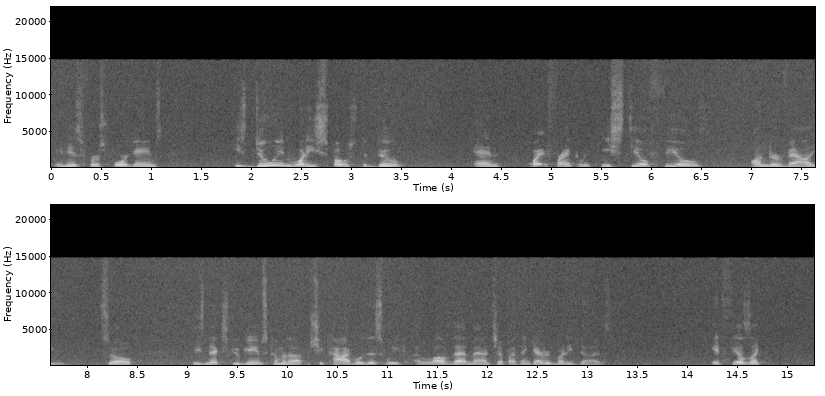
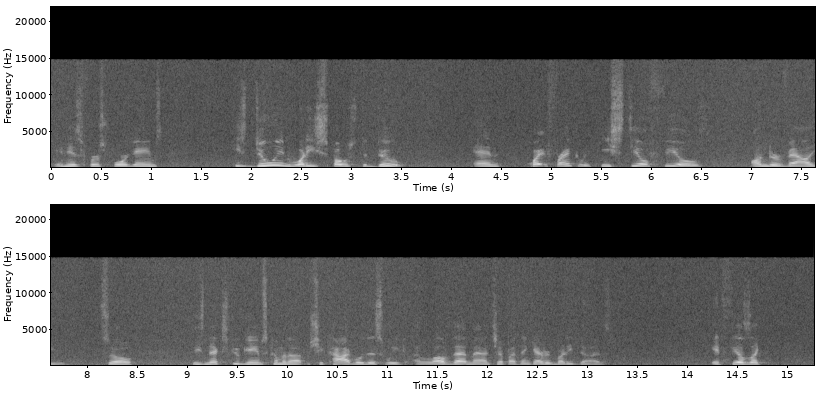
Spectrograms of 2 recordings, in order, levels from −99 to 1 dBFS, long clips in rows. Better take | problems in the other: neither | hiss; noticeable; throughout; 15 dB below the speech; the same in both

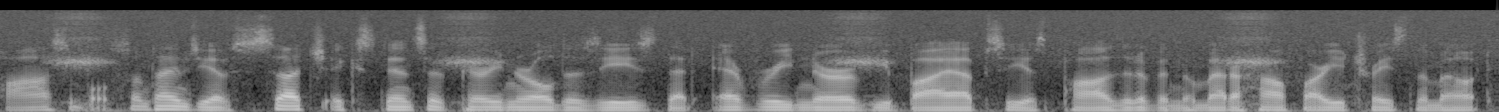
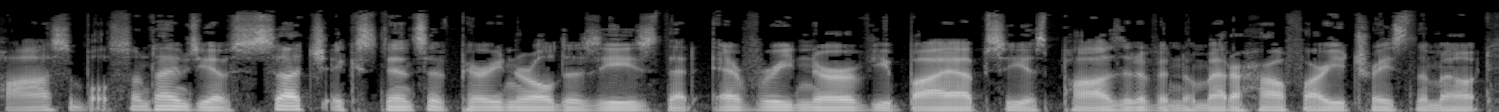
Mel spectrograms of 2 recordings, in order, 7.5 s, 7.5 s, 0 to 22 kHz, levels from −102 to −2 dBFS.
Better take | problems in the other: second | hiss; noticeable; throughout; 10 dB below the speech

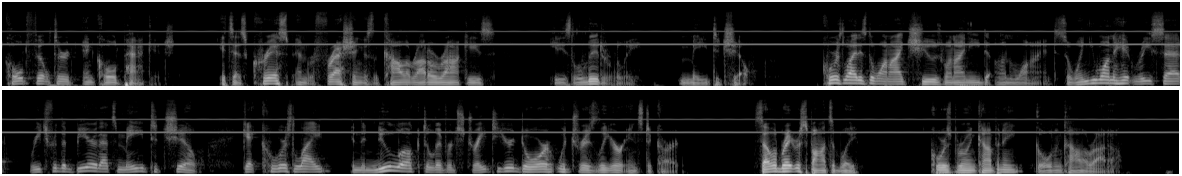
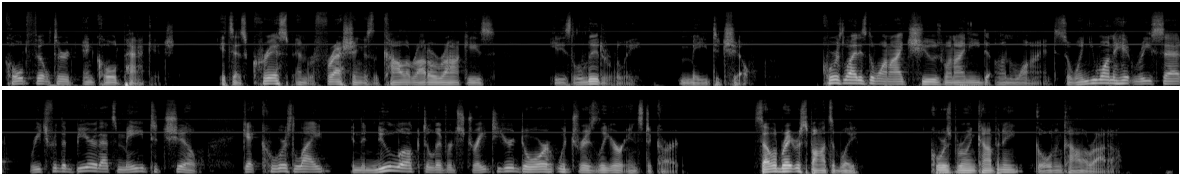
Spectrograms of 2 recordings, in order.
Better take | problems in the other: second | high-pitched whine; loud; throughout; 3 kHz, 5 dB below the speech; faint in the second

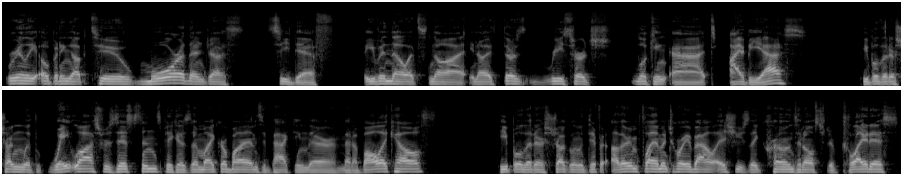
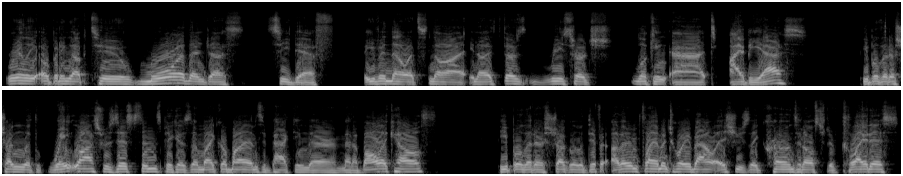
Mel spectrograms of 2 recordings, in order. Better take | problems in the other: first | distortion; slight; 10 dB below the speech

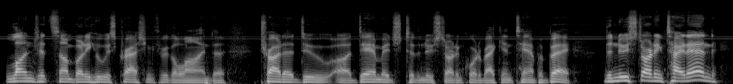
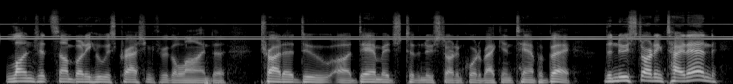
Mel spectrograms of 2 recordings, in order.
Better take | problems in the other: first | high-pitched whine; loud; throughout; 3 kHz, 6 dB below the speech; faint in the first

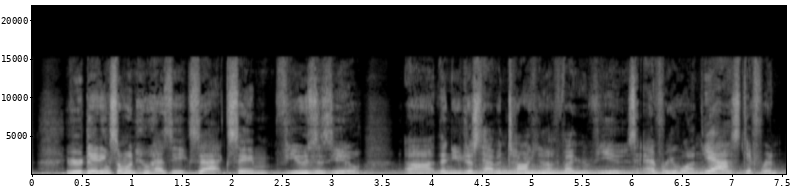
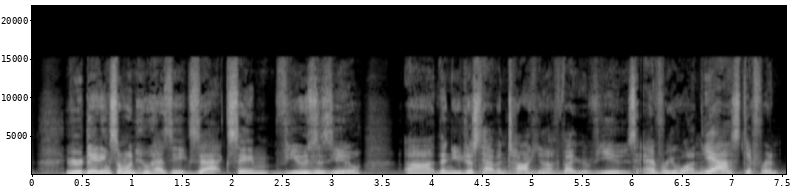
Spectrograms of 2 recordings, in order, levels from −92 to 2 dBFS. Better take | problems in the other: second | low rumble; loud; throughout; 7 dB below the speech; faint in the second

